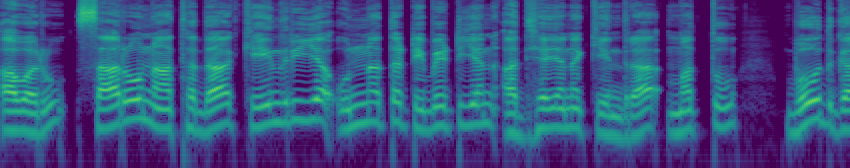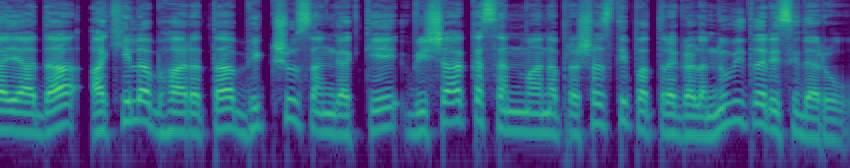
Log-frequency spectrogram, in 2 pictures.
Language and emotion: Kannada, neutral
